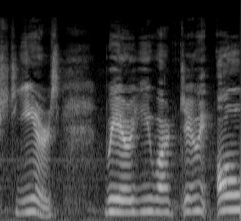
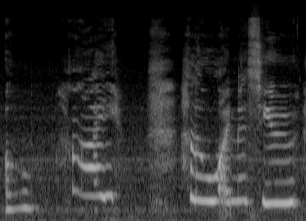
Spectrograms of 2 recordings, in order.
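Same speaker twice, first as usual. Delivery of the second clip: much higher and softer, gushing; fond greeting; 11 semitones higher, 6 dB quieter than usual. Retold or imitated. Teacher telling pupils she misses them, soft high gush. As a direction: coo it tenderly to missed pupils. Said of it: "that's like".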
